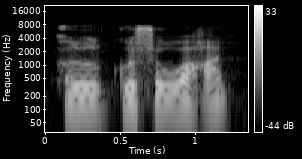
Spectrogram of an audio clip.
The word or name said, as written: llgusuaqan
